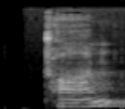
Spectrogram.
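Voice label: "chuan", Chinese, tone 2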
